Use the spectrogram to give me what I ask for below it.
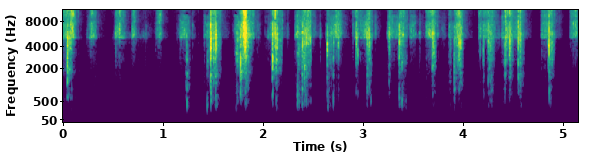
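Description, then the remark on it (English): Tarot cards being shuffled, a steady run of crisp, papery slaps and flicks repeating every fraction of a second, with no one talking. “So, still shuffling the cards.”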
